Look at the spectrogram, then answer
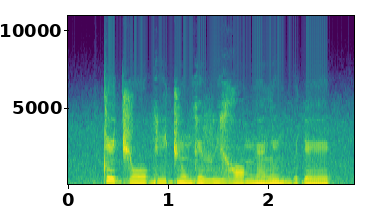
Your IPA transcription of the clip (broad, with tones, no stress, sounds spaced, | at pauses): t e˦ d͡ʒ oː˧ ɡ iː˦ d͡ʒ ũ˦˨ ɡ e˦ v i˦ ɣ ɔ˦ ŋ ɛ̃˧ l ĩ˦˨ ŋ ɨ˨ ɗ eː˦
